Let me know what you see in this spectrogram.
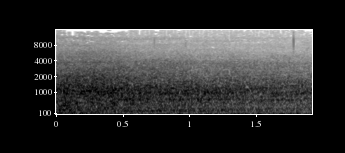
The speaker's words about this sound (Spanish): Vaya, ahora van a pasar por esta calle todos los coches del mundo.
